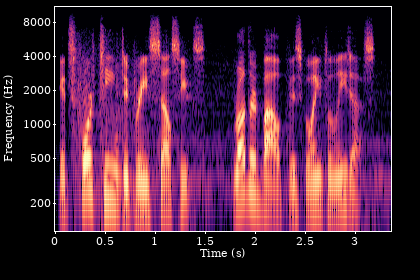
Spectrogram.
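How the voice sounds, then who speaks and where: A man's voice: on the high side, very animated, moderate pace, faint music behind. A man working as a guide, casually explaining and giving short instructions as he goes. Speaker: cave guide. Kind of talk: casual explanatory chat while guiding.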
